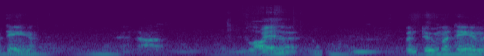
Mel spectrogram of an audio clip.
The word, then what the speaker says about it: Boondooma: I want to go to Banduma Dam and fly Where? that. Banduma Dam.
